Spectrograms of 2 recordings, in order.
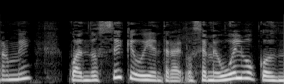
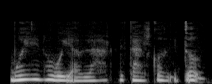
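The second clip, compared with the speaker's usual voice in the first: much softer, imitating a teacher; lowered teacher voice; 8 dB quieter than usual. Teacher to a noisy class, deliberately hushed. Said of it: "Hay mucho ruido y los maestros dicen".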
